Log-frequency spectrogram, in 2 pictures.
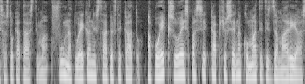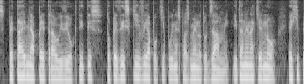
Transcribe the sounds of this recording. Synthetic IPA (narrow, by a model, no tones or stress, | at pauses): sɐst̪o̞kɐt̪ɐst̪imɐfunɐt̪ue̞kɐnisθɐepe̞ft̪e̞kɐt̪o̞ɐpo̞e̞kso̞e̞spɐse̞kɐpço̞se̞nɐko̞mɐt̪it̪izd͡zɐmɐɾiɐspe̞t̪ɐjmɲɐpe̞t̪ɾɐoiðio̞kt̪it̪ist̪o̞pe̞ðisciviɐpo̞cipuine̞spɐzme̞no̞t̪o̞d͡zɐmiit̪ɐne̞nɐce̞no̞ | e̞çip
